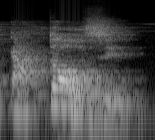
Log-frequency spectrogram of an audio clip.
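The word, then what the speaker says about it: quatorze: Il ne faut pas oublier, nous avons dit que QU, nous avons vu que QU se prononce comme K. Voilà pourquoi ici nous avons 14.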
